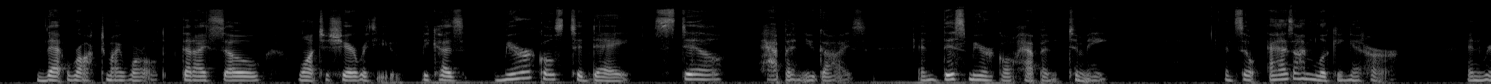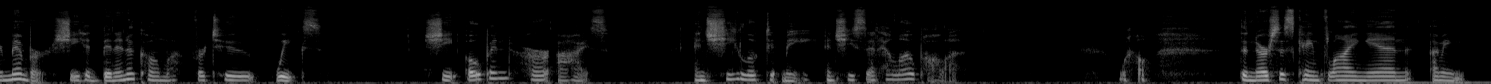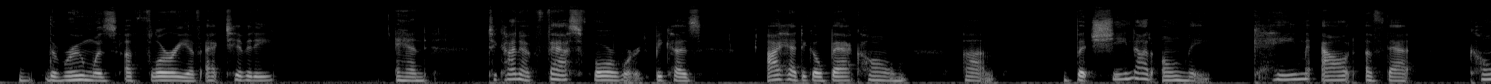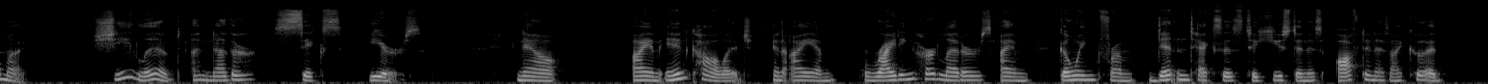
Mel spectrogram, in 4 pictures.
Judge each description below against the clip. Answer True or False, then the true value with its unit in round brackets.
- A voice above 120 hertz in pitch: True (185 Hz)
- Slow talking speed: True (125 wpm)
